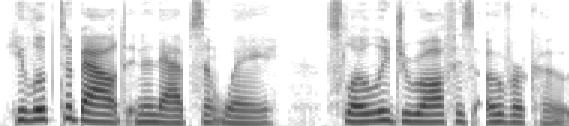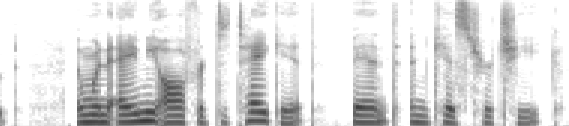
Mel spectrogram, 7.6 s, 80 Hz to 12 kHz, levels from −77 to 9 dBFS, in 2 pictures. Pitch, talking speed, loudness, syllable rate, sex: 200 Hz, 190 wpm, -20 LUFS, 5.2 syllables/s, female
